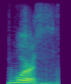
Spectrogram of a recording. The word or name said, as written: worth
